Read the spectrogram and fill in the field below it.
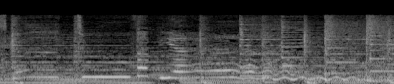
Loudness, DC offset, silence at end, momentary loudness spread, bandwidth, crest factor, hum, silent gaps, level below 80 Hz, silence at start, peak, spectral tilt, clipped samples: -23 LUFS; under 0.1%; 0 s; 4 LU; 11 kHz; 16 dB; none; none; -36 dBFS; 0 s; -8 dBFS; -4.5 dB/octave; under 0.1%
